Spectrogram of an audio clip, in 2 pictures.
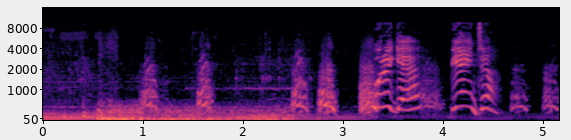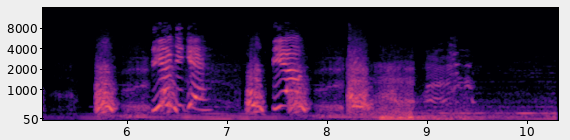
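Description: A rabid dog's howling cry, a roar showing the rabies virus has reached its brain: a series of loud, strained, wavering yowls and yelps in close bursts, rising and falling in pitch over a low background rumble.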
